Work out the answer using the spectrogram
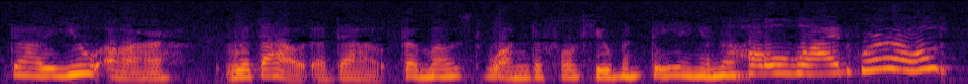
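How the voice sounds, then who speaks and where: Theatrical, expressive radio-drama wife. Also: female voice, mid-range voice, moderate pace, slightly rough. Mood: gushing, grateful. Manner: theatrical, earnest. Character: effusive, touchy, anxious wife and younger sister. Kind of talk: old-time radio drama acting. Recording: muffled, noisy old radio recording.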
